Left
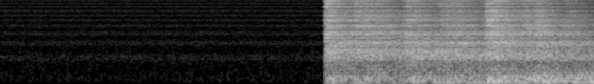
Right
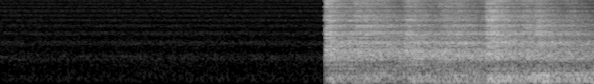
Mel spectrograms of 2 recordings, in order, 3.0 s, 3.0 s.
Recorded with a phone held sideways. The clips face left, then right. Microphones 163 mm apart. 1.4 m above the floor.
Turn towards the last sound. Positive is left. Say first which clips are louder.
# even
turn(degrees=5)  # may be behind; listen again after turning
